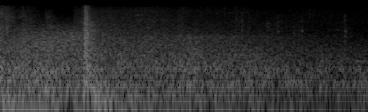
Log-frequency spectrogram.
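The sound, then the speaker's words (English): Cannon fire from castle walls over London: a single sharp blast rises out of a dense, rumbling wash of noise, which then fades slowly. “The constable gives a signal, and the cannon that line the walls boom out over London.”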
